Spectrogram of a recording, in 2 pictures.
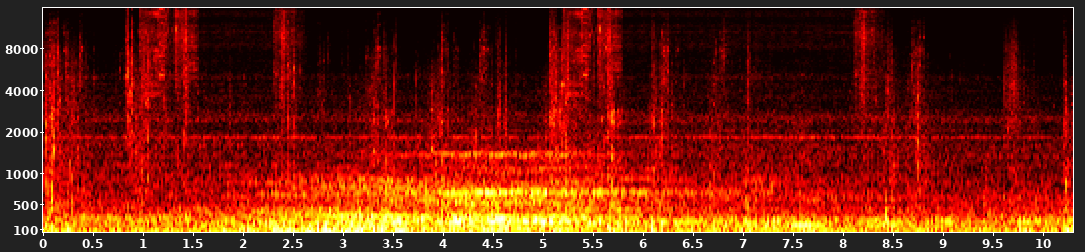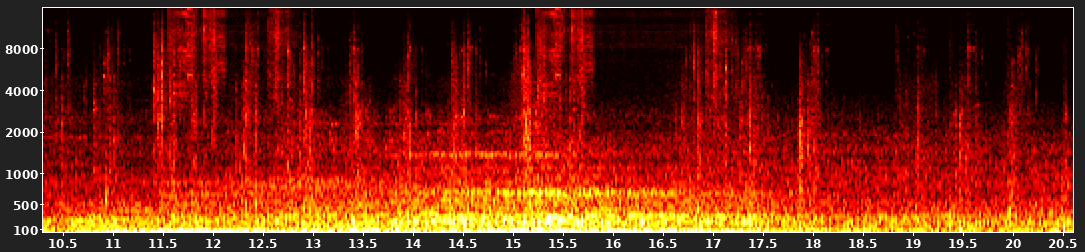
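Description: Heavy armored boots thud and clank on a hard floor.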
